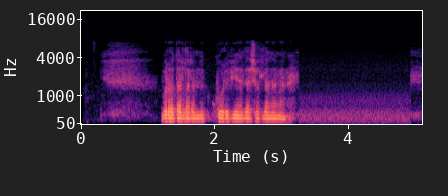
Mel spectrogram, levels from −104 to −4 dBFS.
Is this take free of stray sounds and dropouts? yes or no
yes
